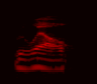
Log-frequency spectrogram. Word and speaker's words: Reuel: I keep forgetting how to pronounce it properly. Reuel. There we go.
